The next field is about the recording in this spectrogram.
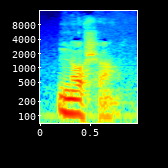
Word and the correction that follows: ножа: У друга нет ножа. Ну, die Betonung war ein bisschen falsch. Ножа auf A.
